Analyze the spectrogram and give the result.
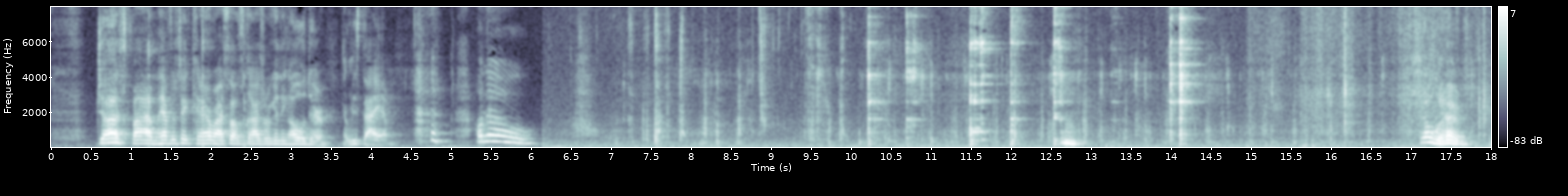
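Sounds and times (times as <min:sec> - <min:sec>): chewing crunchy vegetables: 0:06.8 - 0:18.0.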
